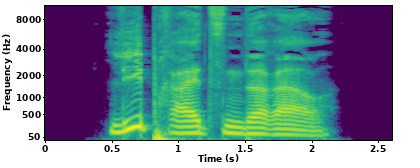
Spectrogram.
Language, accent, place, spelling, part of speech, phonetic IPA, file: German, Germany, Berlin, liebreizenderer, adjective, [ˈliːpˌʁaɪ̯t͡sn̩dəʁɐ], De-liebreizenderer.ogg
- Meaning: inflection of liebreizend: 1. strong/mixed nominative masculine singular comparative degree 2. strong genitive/dative feminine singular comparative degree 3. strong genitive plural comparative degree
